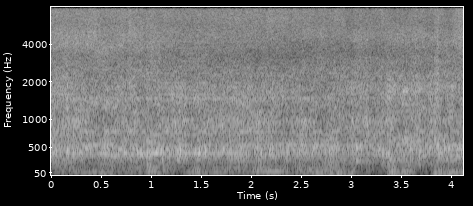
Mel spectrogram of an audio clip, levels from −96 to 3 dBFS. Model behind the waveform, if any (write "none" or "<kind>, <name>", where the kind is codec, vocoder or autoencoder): codec, SNAC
